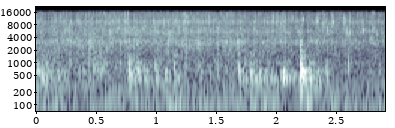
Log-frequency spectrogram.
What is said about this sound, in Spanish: Ya tengo aquí mi cebolla que había retirado. Ya está un poquito sofrita.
